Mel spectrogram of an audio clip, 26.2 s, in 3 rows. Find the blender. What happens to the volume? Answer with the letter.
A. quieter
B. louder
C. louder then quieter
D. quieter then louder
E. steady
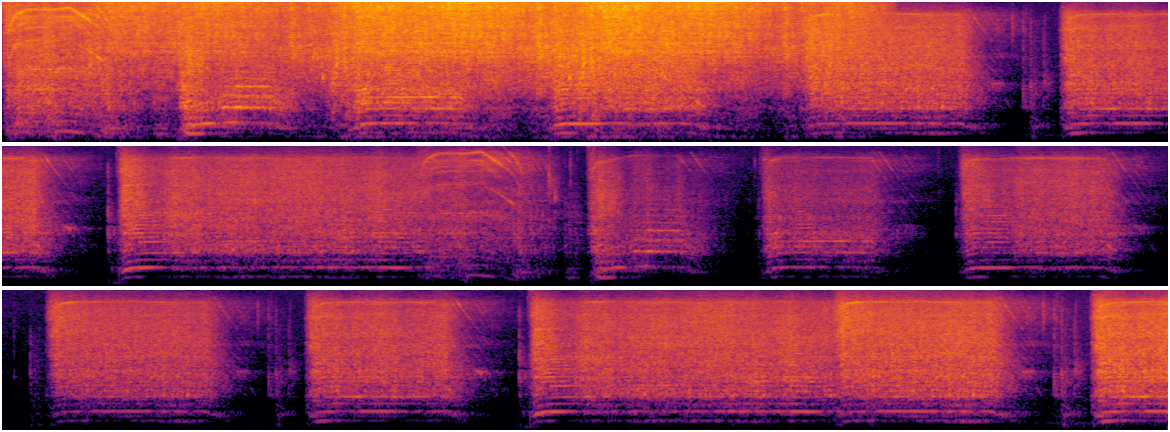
D.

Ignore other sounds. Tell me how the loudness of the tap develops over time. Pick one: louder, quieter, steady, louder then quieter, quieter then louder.
louder then quieter.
